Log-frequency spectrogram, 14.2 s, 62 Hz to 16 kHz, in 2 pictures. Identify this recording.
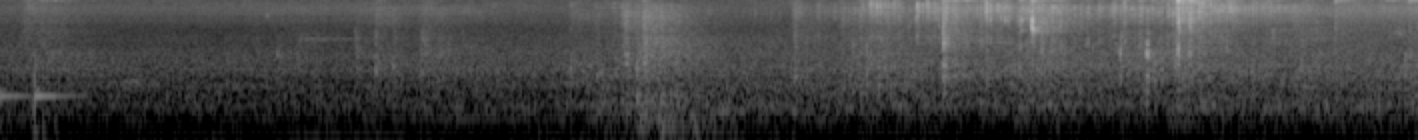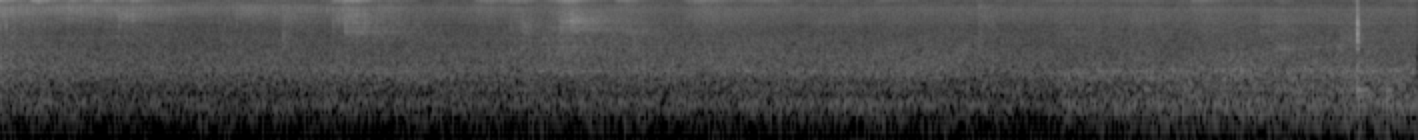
Berlin bicycle passing - mostly sound of bike chain/pedaling, street ambience. Zoom H4n. Stereo.
city, field-recording, street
